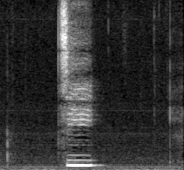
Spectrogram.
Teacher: 在发音时，舌面前部抬起，紧贴硬腭前端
